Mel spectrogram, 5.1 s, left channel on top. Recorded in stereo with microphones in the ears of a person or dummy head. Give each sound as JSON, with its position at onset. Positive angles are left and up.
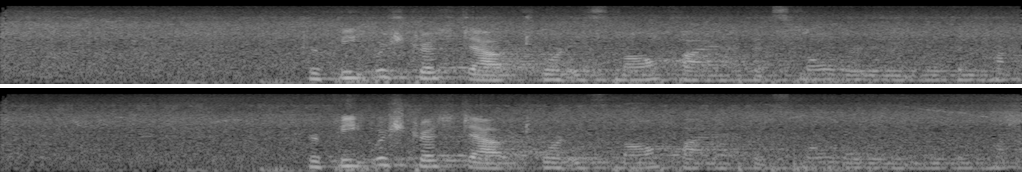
{"t": 1.5, "sound": "a woman speaking", "side_deg": -25, "distance_m": 1.2}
